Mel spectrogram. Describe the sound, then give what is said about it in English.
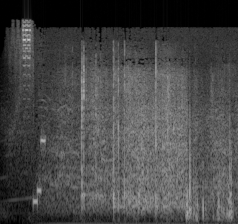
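Bangs like gunshots ring out as riot police raid a square overnight and surprise thousands of sleeping protesters. Many sharp, loud cracks come at irregular intervals over a steady roar of background noise. “That's the sound of riot police moving into Bahrain's main square overnight, taking the thousands of sleeping protesters there by surprise.”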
